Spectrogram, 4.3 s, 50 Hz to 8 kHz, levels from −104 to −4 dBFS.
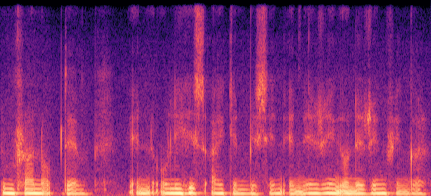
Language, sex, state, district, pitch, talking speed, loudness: English, female, Arunachal Pradesh, Papum Pare, 165 Hz, 250 wpm, -15 LUFS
